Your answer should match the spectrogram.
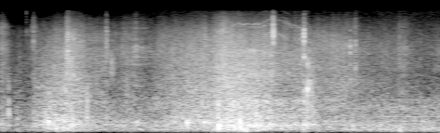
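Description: A metal cook pot being picked up and set onto the pot stands of a small titanium wood-burning stove: rustling handling noise with a few light clicks.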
